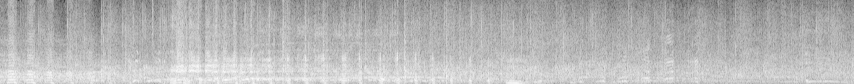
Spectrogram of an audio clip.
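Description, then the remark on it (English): A Los Angeles crowd applauds loudly and steadily for several seconds, with scattered cheers and whoops rising over the dense clapping before it eases off slightly toward the end. “Just so you know, that's an LA crowd.”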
